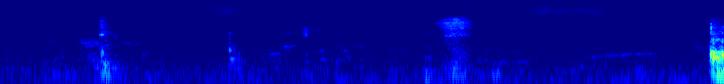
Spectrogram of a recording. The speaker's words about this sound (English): Sorry, I just took a sip of coffee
